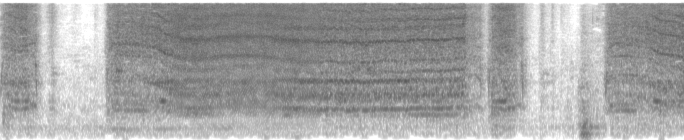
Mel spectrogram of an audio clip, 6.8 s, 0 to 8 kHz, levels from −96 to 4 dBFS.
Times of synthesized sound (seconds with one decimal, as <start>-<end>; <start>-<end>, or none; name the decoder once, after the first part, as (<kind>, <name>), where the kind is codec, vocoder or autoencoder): 1.7-3.2 (vocoder, Vocos)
